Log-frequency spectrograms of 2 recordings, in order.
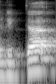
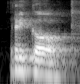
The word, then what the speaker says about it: rika: asing kata Rika ee kalau mungkin karena di sini menggunakan aksen AK pembacanya itu Rika. Kalau D solo itu Riko Riko Riko lebih ke O.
